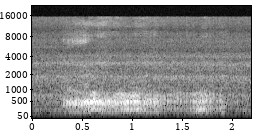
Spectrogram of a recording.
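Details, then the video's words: Putter, a pet dog, 'talking' back during a chat with its owner: a low, steady grumbling growl lasting about a second and a half, with a brief dip before a final rumble; quiet room background. "Putter the talking dog"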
